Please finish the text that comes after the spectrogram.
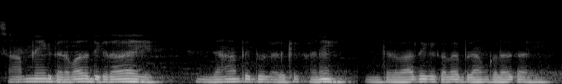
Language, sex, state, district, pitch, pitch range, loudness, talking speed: Hindi, male, Jharkhand, Sahebganj, 115 Hz, 110-125 Hz, -26 LUFS, 190 wpm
